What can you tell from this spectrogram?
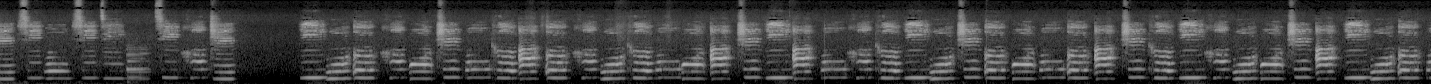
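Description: Short spoken PinYin syllable sounds in a woman's voice, played one after another from loudspeakers at about two a second as stimuli for an auditory brain-computer interface speller. The listener picks a syllable by attending to it. There is a brief pause of about a second near five seconds in.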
